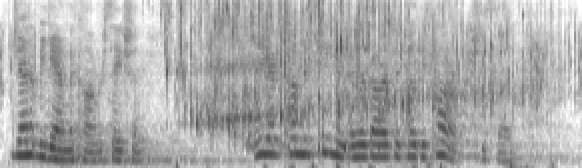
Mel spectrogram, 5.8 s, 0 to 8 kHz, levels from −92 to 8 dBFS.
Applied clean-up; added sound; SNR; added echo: none; Fill (with liquid); 5 dB; reverberation time 2.6 s.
